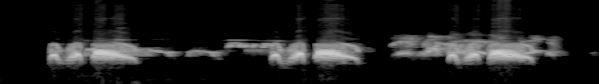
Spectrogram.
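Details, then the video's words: Decoy spotted dove cooing continuously to provoke a fight: three close phrases, each a quick stuttered double note leading into a long, loud, falling coo, linked by quieter murmuring coos. "Tiếng chim cu gáy mồi thúc đấu rút bổi liên tục, chim cu đất thúc đấu"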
